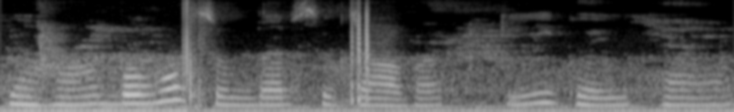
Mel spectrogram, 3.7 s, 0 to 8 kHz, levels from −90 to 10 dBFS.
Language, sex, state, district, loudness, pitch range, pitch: Hindi, female, Punjab, Pathankot, -23 LUFS, 200-225 Hz, 205 Hz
